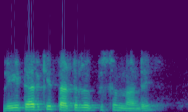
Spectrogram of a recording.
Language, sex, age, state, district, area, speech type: Telugu, male, 18-30, Telangana, Mahbubnagar, urban, conversation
